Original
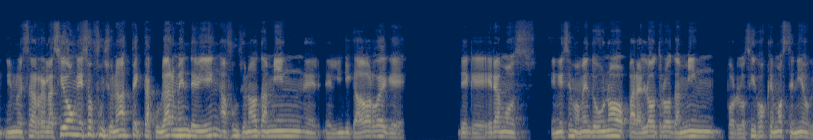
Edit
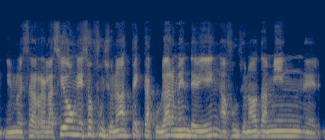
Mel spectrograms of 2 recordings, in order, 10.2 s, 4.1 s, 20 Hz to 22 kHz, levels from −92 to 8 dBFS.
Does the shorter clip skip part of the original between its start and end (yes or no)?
no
